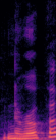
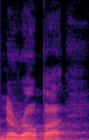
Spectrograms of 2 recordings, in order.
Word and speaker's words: Naropa: do you say the name of it again Naropa Naropa University to be the dance teacher or yeah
